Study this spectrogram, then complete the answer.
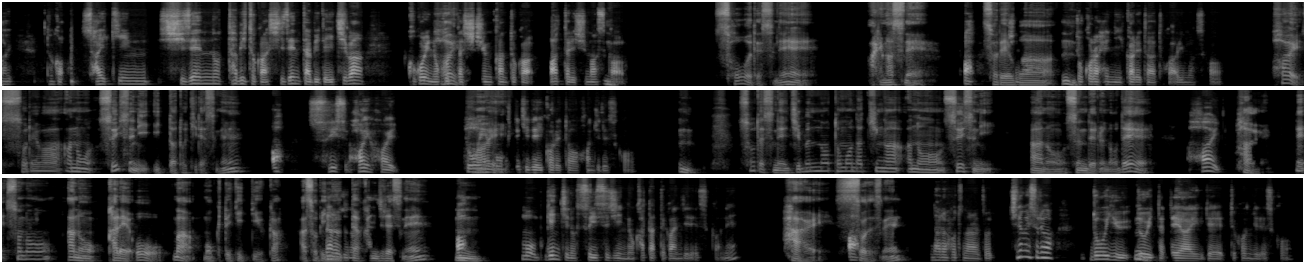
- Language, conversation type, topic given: Japanese, podcast, 最近の自然を楽しむ旅行で、いちばん心に残った瞬間は何でしたか？
- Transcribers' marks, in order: tapping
